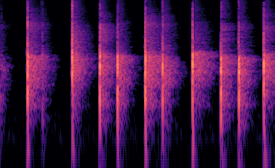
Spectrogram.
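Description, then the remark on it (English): A single person claps hands in a steady rhythm, about eleven sharp claps, some paired in quick doubles, with no talking. “You clap differently when you do different shit. So that's a normal clap.”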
